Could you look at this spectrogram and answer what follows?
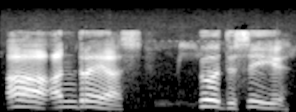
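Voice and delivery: badly faked German accent. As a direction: hail a friend in a shaky attempt at German accent. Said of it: "I don't know how to do German accents very well".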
